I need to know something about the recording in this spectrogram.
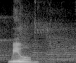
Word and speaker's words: Milam: Milam.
